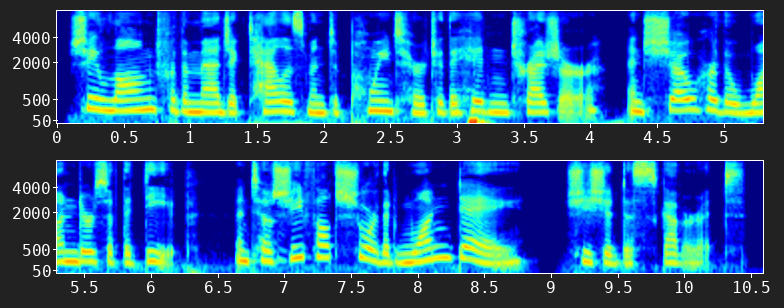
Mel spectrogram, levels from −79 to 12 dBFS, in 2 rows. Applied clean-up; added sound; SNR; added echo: neural mask model Resemble Enhance denoiser.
